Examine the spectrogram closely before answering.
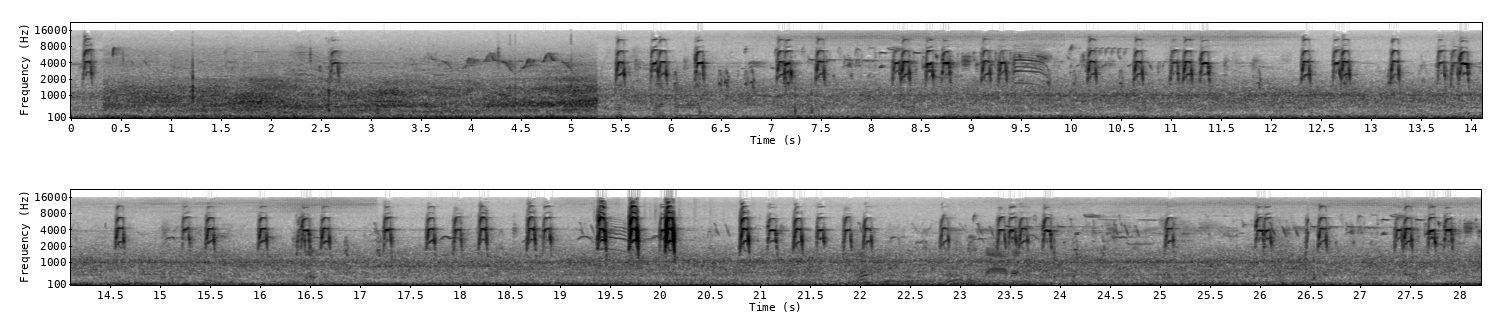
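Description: American robins giving many short, sharp alarm calls at irregular intervals, the loudest cluster a little past the middle, as they mob a young American kestrel.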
